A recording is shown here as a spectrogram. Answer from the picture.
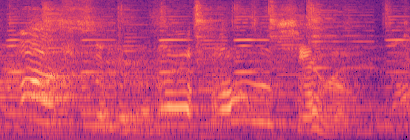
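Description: Several children's voices calling out together during a hand-gesture group game, with music underneath.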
